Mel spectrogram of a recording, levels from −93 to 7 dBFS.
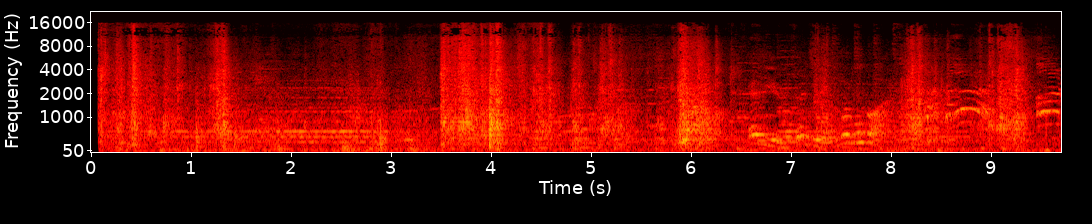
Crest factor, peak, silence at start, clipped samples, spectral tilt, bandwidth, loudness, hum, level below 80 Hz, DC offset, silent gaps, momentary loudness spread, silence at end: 22 dB; -14 dBFS; 0.05 s; under 0.1%; -3.5 dB/octave; 16 kHz; -37 LUFS; none; -56 dBFS; under 0.1%; none; 10 LU; 0 s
